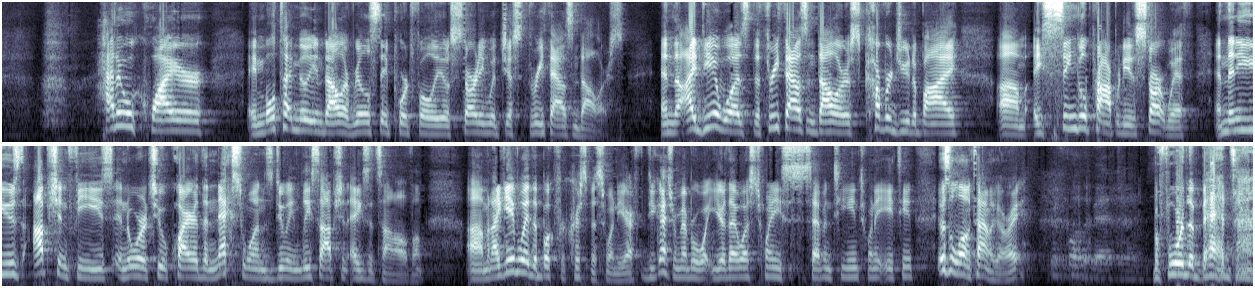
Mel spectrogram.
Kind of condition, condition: setting, live audience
